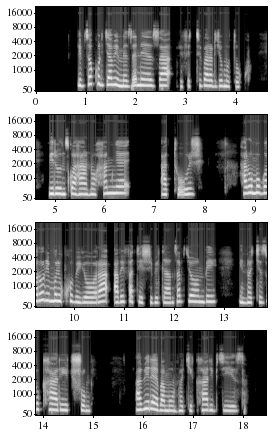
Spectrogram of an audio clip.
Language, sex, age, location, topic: Kinyarwanda, female, 18-24, Gakenke, agriculture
